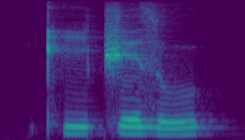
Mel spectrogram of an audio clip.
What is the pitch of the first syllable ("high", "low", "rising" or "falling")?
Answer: low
